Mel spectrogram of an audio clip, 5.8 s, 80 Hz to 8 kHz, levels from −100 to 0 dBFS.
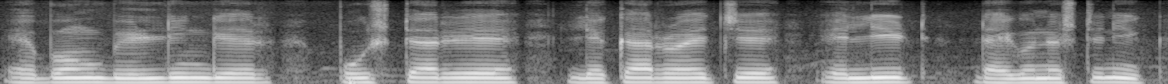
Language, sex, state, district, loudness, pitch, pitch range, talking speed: Bengali, male, Assam, Hailakandi, -14 LUFS, 150 Hz, 145-155 Hz, 80 wpm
